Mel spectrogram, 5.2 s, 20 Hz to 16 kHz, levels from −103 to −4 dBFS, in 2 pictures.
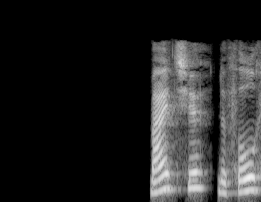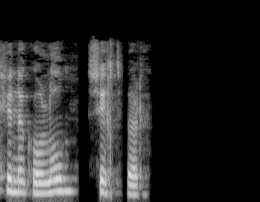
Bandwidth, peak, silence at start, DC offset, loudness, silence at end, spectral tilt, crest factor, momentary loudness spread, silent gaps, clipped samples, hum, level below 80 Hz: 7.8 kHz; -2 dBFS; 1.5 s; under 0.1%; -22 LUFS; 1.2 s; -4 dB/octave; 24 dB; 11 LU; 3.40-3.48 s; under 0.1%; none; -70 dBFS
